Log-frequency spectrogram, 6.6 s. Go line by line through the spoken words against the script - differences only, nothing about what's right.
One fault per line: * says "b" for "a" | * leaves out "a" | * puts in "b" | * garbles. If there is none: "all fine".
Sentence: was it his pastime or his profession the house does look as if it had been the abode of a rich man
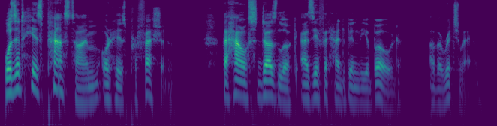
all fine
